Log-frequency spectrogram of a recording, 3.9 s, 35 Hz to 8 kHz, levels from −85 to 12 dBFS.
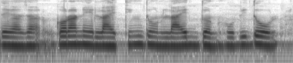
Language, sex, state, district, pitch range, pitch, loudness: Chakma, female, Tripura, Dhalai, 160-175 Hz, 170 Hz, -15 LUFS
